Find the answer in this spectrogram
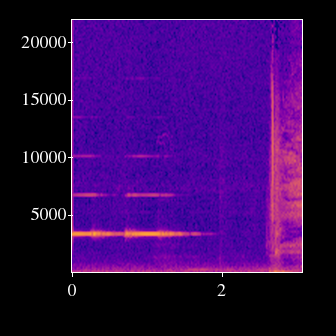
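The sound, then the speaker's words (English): A smoke alarm beeps with a high, piercing electronic tone that pulses for under two seconds, followed by a pause and then a single sharp knock. No one speaks. “I don't know what that was. That was a smoke alarm.”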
